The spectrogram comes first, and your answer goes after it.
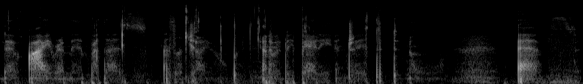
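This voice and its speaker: A storyteller reading folk tales in a breathy, unvoiced ASMR whisper, gently and expressively. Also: normal speed. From United Kingdom.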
